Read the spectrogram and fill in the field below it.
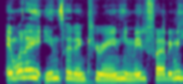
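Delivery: usual speaking voice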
